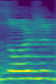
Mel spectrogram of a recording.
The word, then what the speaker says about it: zoysia: My dad, unfortunately, had a love of zoysia grass, spelled Z-O-Y-S-I-A, but pronounced zoysia.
